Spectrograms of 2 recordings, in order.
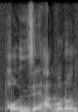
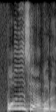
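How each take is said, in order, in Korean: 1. 첫 자음은 예사소리이고 느슨해요. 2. 첫 자음은 된소리이고 세게 나요. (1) "본세하고는 그래야 되는데" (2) "가끔 본세하고는 이런 말 쓴단 말이야"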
